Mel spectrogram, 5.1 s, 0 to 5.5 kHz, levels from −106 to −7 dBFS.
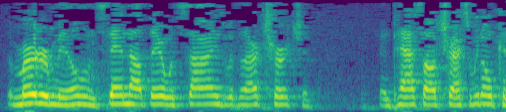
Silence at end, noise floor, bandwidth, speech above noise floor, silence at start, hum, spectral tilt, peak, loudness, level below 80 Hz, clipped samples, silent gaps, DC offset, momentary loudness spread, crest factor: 0 s; -54 dBFS; 5.2 kHz; 35 dB; 0.1 s; none; -9 dB/octave; -2 dBFS; -19 LUFS; -66 dBFS; under 0.1%; none; under 0.1%; 14 LU; 16 dB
